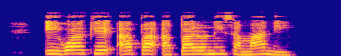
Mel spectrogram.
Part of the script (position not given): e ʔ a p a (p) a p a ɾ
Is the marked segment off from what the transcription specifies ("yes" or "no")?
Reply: yes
